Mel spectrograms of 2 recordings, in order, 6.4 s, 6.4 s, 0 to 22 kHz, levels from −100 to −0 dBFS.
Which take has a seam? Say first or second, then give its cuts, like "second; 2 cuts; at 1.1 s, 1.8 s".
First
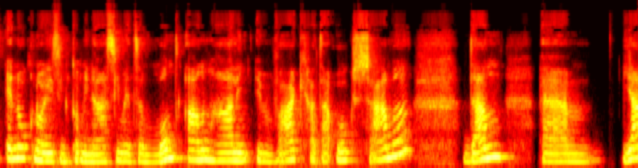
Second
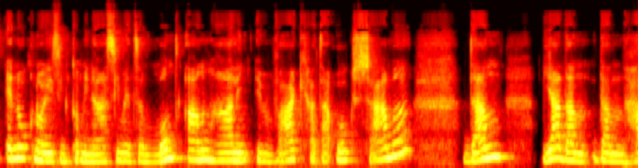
second; 1 cut; at 5.3 s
